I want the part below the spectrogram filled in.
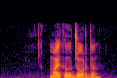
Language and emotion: Russian, neutral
